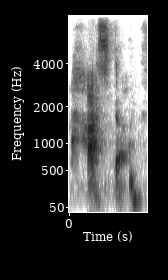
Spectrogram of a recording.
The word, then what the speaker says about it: hasta: Remember, we don't pronounce the H, we don't pronounce the H, it's not hasta. So hasta mañana, hasta luego, hasta pronto, hasta la próximo.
